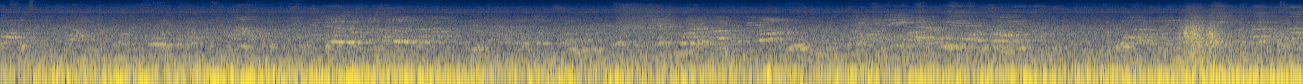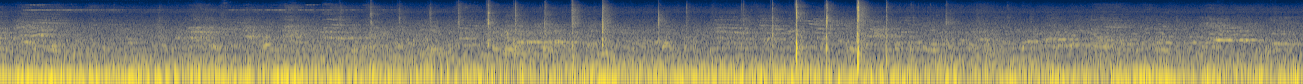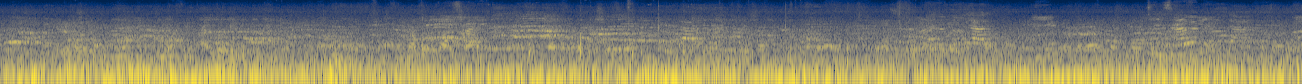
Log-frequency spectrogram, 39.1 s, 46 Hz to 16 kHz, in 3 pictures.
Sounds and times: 0.0s cars driving on the road 39.0s
0.0s children playing 39.0s
0.0s people talking 39.0s

